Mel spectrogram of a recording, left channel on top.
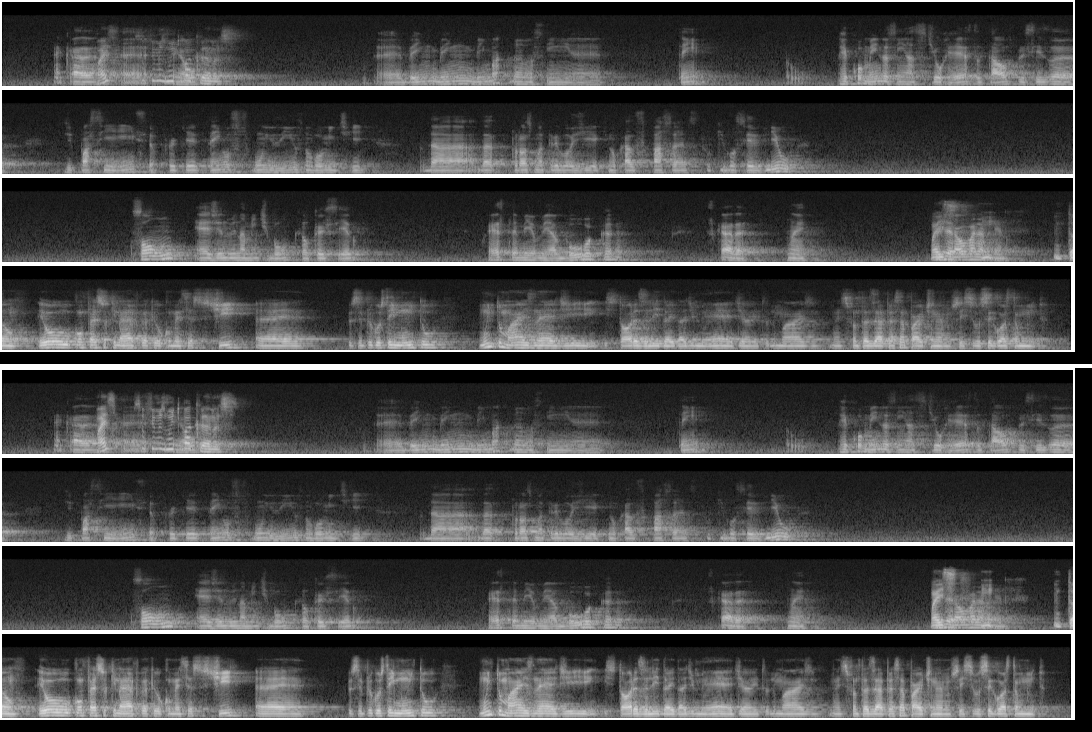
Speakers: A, on the left; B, on the right.
A: É, cara,
B: Mas
A: é
B: são
A: tudo
B: filmes muito
A: legal.
B: bacanas.
A: É bem, bem, bem bacana, assim. É, tem... Eu recomendo, assim, assistir o resto e tal. Precisa de paciência, porque tem os ruinzinhos, não vou mentir. da, da próxima trilogia, que no caso se passa antes do que você viu, só um é genuinamente bom, que é o terceiro. O resto é meio meia boca. Mas, cara, né?
B: Mas
A: No geral vale a
B: hum,
A: pena.
B: então, eu confesso que na época que eu comecei a assistir, eh, eu sempre gostei muito muito mais, né, de histórias ali da Idade Média e tudo mais, mas fantasiar pra essa parte, né? Não sei se você gosta muito,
